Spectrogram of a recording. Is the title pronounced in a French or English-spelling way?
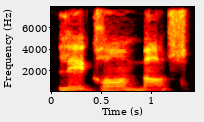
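French. It is pronounced in a French way.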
